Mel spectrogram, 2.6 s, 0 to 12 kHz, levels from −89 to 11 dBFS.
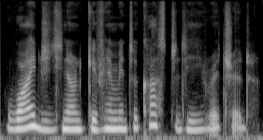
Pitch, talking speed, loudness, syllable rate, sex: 190 Hz, 205 wpm, -16 LUFS, 5.4 syllables/s, female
